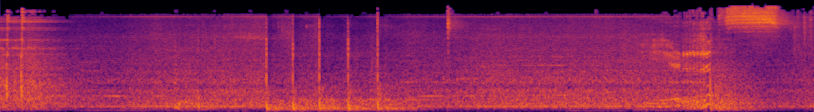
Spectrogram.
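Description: A hand hammer tapping on a small object on stage: about five quick, sharp taps within a second, roughly three seconds in, over a steady background hum.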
